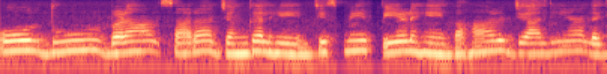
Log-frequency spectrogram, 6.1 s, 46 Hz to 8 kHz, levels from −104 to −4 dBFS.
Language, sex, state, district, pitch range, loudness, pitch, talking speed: Hindi, female, Chhattisgarh, Rajnandgaon, 205-230 Hz, -15 LUFS, 220 Hz, 130 wpm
